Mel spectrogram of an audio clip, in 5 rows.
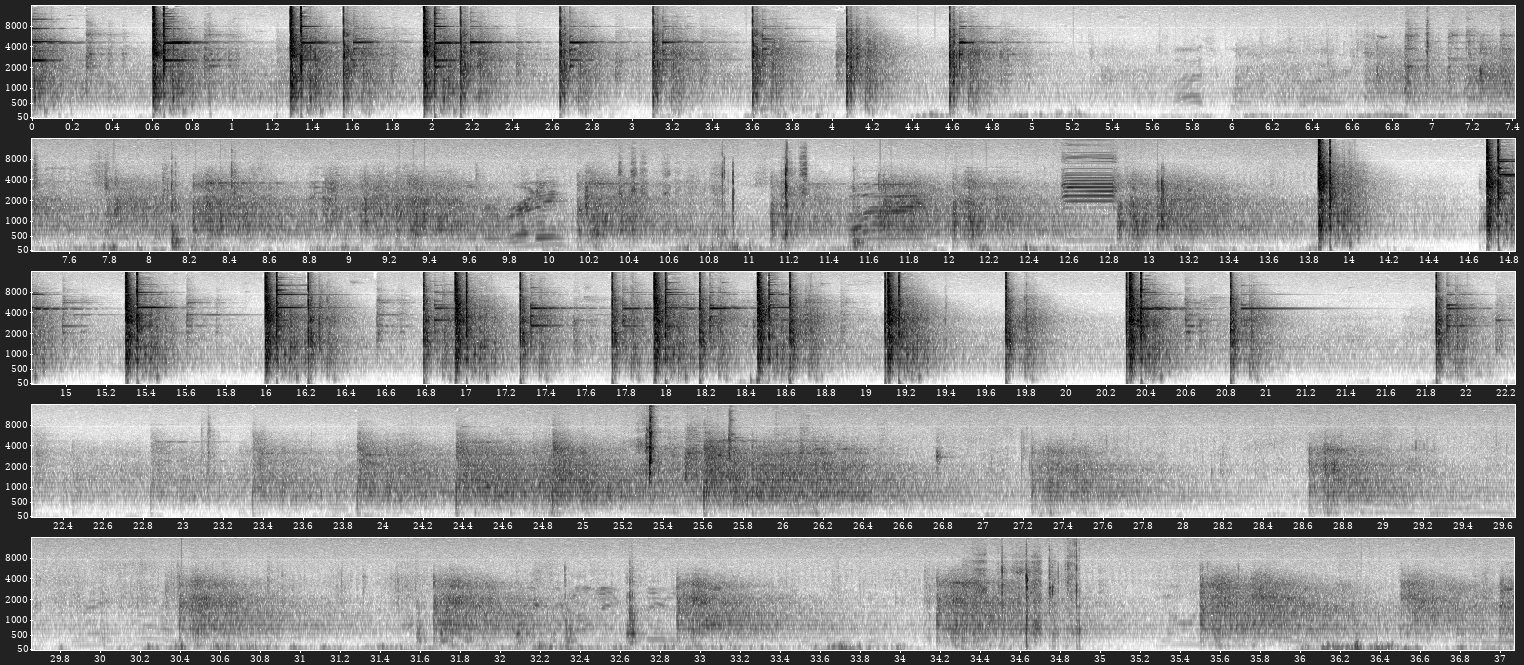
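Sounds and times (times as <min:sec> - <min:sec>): pistol shots: 0:00.0 - 0:05.0, 0:11.1 - 0:27.9, 0:28.6 - 0:29.2, 0:35.4 - 0:36.8
steel targets clanging: 0:00.0 - 0:05.0, 0:14.7 - 0:19.0, 0:20.3 - 0:23.2.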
